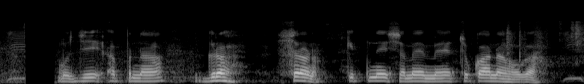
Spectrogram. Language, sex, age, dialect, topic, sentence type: Hindi, male, 25-30, Marwari Dhudhari, banking, question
